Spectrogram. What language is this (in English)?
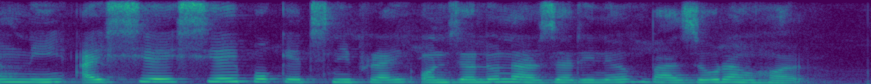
Bodo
